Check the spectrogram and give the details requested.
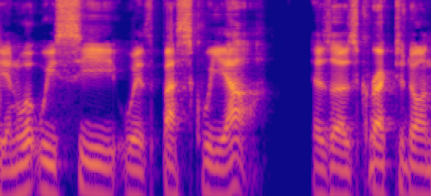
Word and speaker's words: Basquiat: Keith Herring actually and what we see with pasquia as I was corrected on the pronunciation the other day shout out to August uh and Basquiat who I like to call Bass quit maybe that's like the North American pronunciation uh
